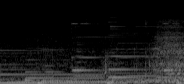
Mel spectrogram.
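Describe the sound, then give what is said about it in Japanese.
A low, continuous rumble of heavy thunder rolls steadily through the whole stretch while no rain is falling. A soft rain-like hiss sits over it, and no one is talking. “なんかね今めちゃめちゃ雨降ってはないか雨は降っってないんだけど雷がやばいのでちょっとゴロゴロ音が聞こえてるかもしれないんだけど続けます”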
